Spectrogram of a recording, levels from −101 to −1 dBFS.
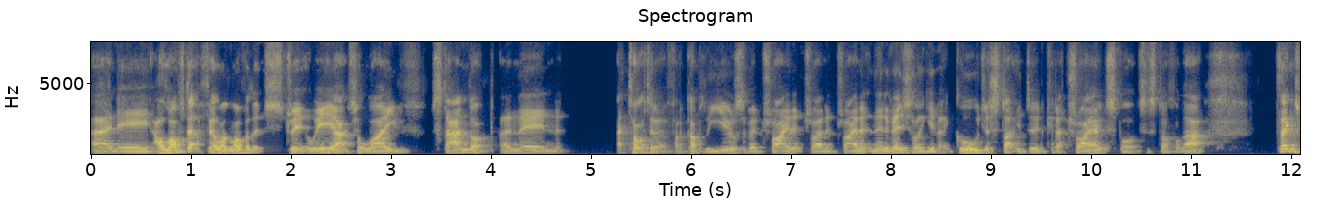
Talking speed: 280 wpm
